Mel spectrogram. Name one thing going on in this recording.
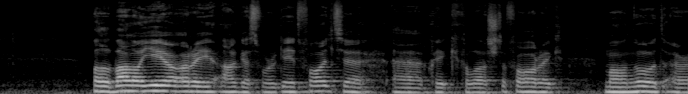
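A younger man speaks steadily into a microphone in a room.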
